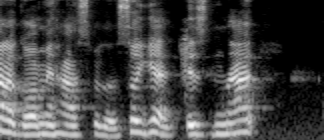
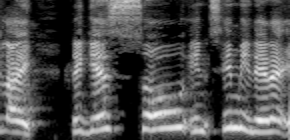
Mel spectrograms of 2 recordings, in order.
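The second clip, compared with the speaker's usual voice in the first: ordinary talk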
